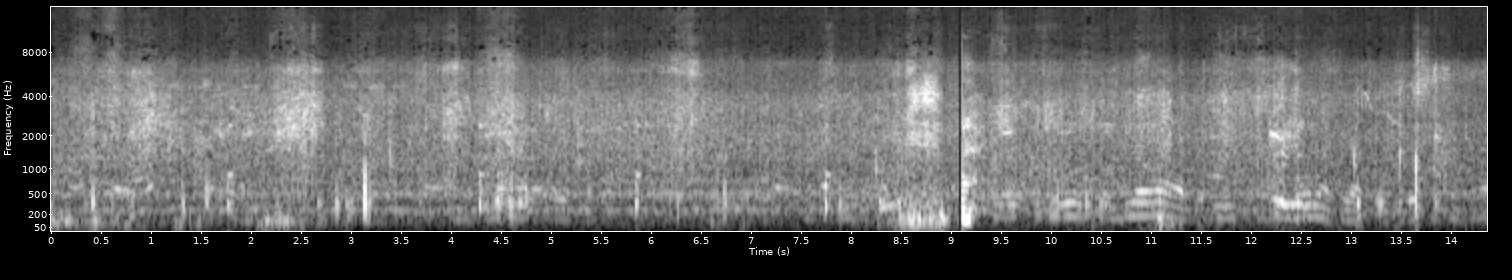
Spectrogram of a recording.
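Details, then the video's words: A swarm of honeybees gathers nectar from coriander flowers; a low, steady droning hum runs throughout, broken by scattered clicks and brief bumps, with louder knocks around the middle. "ধনিয়া গাছ থেকে মৌমাছির ঝাক মধু সংগ্রহ করছে | Bees is collecting honey from the Coriander trees."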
